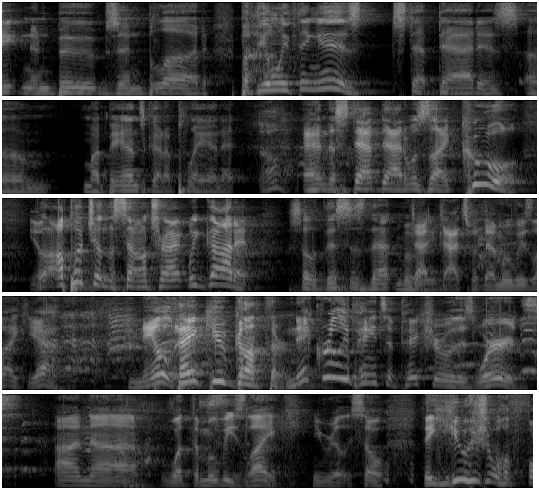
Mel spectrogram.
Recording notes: This time we recorded in front of a live audience! At the Very Famous X-Ray Arcade in Cudahy, Wisconsin. We played the movie for our audience, and afterwards sat down and recorded this episode.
